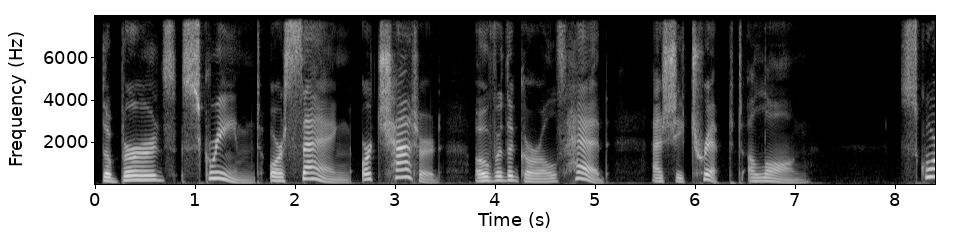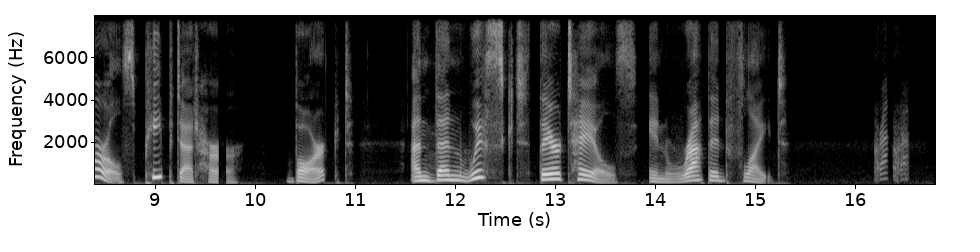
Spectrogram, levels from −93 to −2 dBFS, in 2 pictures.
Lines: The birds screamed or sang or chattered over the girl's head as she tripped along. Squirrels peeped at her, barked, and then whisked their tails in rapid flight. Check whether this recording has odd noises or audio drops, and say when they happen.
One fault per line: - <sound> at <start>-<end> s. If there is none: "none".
- dropout at 9.6-9.7 s
- laugh at 16.2-16.5 s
